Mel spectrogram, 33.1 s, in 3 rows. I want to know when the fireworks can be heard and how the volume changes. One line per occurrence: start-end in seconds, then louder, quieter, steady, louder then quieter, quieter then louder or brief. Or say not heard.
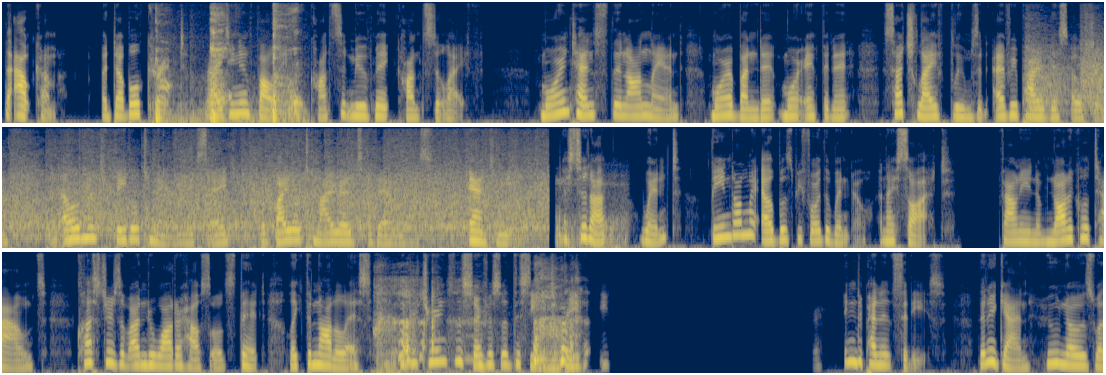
10.2-17.3 steady.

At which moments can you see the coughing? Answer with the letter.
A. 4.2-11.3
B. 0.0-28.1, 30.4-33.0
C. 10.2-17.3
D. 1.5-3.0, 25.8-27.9
D.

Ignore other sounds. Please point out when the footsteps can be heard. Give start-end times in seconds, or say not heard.
not heard.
